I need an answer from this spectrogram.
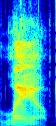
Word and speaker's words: lamb: My life been lame or lamb. The B is silent.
